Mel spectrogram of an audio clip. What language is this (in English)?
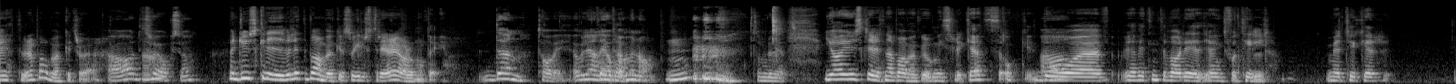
Swedish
